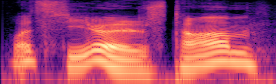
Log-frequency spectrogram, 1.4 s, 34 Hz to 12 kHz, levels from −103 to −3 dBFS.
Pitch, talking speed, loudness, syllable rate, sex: 125 Hz, 130 wpm, -16 LUFS, 2.4 syllables/s, male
